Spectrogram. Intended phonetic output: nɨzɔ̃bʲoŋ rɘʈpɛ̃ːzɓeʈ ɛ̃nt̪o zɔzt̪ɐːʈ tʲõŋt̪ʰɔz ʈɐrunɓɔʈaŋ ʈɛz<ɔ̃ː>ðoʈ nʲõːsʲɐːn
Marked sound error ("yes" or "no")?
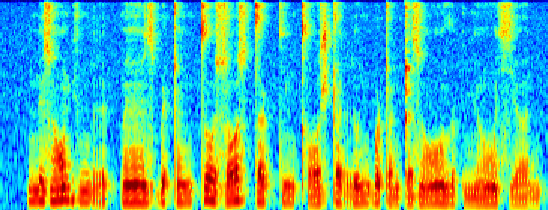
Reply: no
